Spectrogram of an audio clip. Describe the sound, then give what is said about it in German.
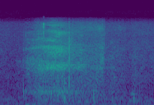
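A man snores faintly, a drawn-out, breathy rasp swelling then fading, followed by a shorter weaker breath, quiet with no talking. “Der schnarcht grad.”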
